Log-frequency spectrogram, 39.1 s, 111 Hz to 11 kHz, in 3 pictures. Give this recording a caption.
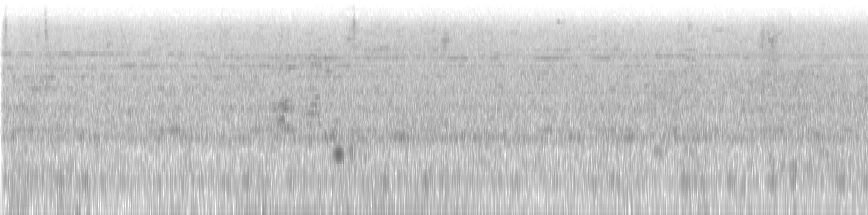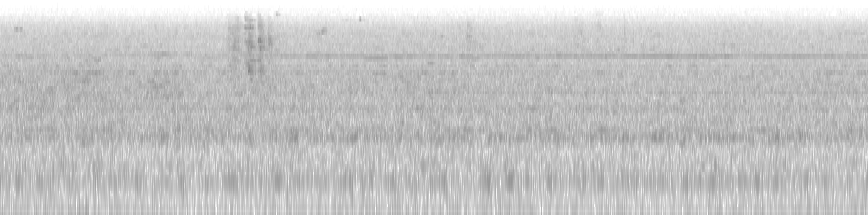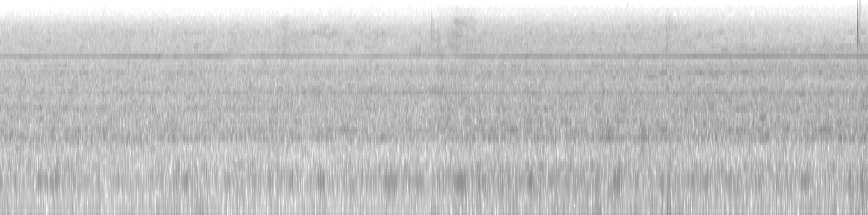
11 Air Conditioner Ambiance
library, open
